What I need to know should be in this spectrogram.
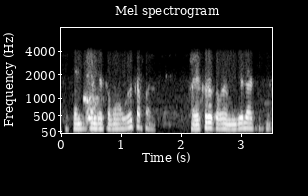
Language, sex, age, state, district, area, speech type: Sindhi, male, 60+, Uttar Pradesh, Lucknow, urban, conversation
